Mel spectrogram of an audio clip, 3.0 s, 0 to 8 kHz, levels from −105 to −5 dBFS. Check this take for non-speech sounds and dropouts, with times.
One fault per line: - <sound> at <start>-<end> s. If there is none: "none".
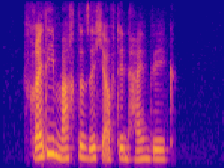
none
